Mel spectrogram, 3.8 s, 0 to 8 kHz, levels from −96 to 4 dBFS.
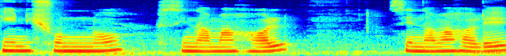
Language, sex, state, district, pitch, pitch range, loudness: Bengali, female, West Bengal, North 24 Parganas, 195 Hz, 185-200 Hz, -16 LUFS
